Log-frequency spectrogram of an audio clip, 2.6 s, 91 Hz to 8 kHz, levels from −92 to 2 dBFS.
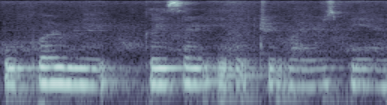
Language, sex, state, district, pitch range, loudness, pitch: Hindi, female, Arunachal Pradesh, Papum Pare, 220-225 Hz, -20 LUFS, 220 Hz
